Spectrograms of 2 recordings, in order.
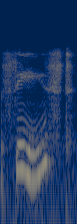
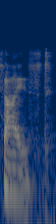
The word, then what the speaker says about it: seized: solist and accustomed then seized not like sized and you get two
